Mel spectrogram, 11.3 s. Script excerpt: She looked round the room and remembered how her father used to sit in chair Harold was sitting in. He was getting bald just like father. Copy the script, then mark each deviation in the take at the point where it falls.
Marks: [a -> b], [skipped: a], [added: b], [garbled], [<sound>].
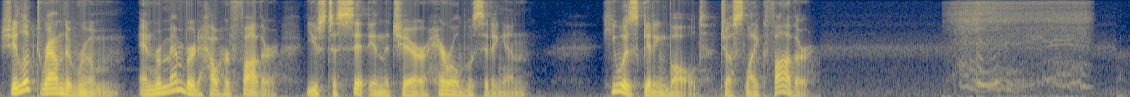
She looked round the room and remembered how her father used to sit in [added: the] chair Harold was sitting in. He was getting bald just like father. [breath]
